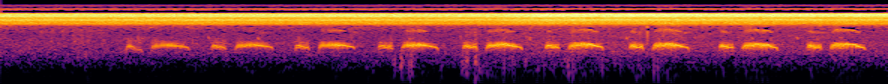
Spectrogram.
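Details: Wild white-breasted waterhen, a bird living in pairs, while feeding its chicks: a long series of short, low, downslurred croaking notes, often in pairs, about one per second, over a steady high hiss.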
